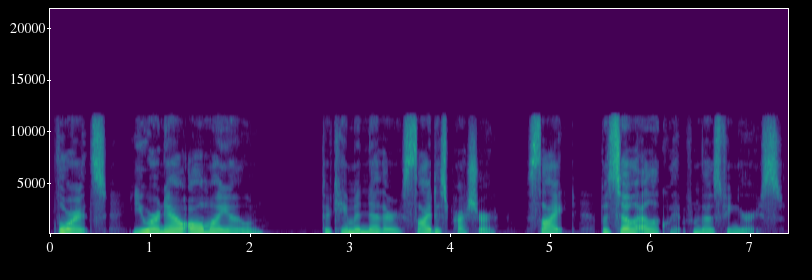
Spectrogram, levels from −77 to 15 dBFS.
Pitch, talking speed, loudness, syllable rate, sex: 190 Hz, 155 wpm, -19 LUFS, 5.3 syllables/s, female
